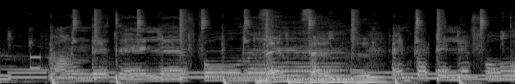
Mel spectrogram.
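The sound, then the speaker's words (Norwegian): A short musical jingle plays loud: bright melodic tones over a steady beat of punchy percussion hits, with no one talking over it. “Men frem til da, så tar vi og begravelegger den med denne vignetten.”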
